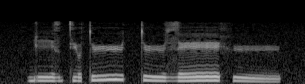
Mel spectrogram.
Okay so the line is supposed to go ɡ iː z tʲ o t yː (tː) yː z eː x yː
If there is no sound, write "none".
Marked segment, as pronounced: tː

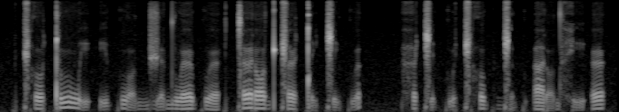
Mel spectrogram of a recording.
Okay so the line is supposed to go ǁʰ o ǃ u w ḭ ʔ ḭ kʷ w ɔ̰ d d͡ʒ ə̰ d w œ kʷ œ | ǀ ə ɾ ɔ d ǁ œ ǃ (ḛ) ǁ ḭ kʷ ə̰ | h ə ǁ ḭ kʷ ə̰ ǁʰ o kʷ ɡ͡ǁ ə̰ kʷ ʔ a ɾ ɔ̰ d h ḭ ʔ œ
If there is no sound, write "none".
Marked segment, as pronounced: ḭ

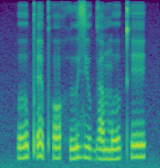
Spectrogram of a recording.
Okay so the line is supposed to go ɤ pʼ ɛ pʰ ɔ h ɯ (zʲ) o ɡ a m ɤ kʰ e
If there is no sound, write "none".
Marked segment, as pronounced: zʲ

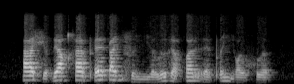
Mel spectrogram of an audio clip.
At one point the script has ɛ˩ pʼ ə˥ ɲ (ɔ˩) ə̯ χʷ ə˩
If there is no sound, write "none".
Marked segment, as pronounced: ɔ˩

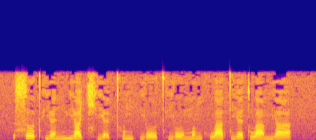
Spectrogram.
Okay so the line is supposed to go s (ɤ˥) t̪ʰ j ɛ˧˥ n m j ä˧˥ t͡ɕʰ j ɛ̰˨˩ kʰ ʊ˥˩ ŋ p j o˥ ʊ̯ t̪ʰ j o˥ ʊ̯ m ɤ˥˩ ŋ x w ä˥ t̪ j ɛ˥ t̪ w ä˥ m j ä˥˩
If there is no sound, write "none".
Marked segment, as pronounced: ɤ˥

